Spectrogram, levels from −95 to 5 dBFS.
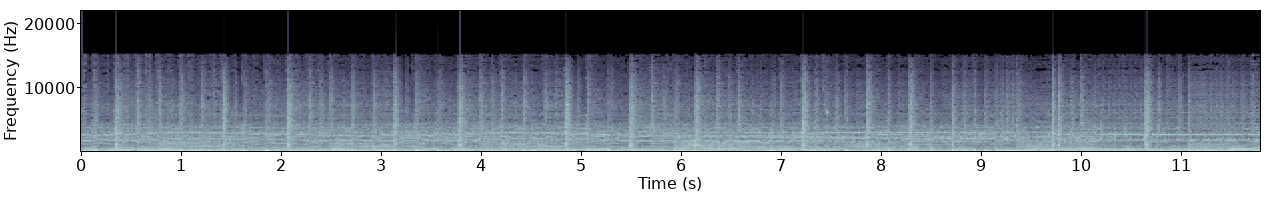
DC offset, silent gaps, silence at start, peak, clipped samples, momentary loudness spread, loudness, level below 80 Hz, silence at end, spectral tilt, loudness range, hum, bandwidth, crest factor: under 0.1%; none; 0 s; 0 dBFS; under 0.1%; 1 LU; -13 LUFS; -28 dBFS; 0 s; -4 dB/octave; 0 LU; none; 15.5 kHz; 14 dB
